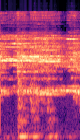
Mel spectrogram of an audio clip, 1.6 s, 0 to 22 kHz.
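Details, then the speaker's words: Homemade outdoor lechon manok rotisserie griller driven by a 12 V wiper motor through a bike gear with its lock removed and a motorcycle chain: a steady high squeak over faint motor hum is friction between the skewer and the flat bar, expected to fade with use. "Yung naririnig yung ingay, ano lang yan, friction ng skewer tsaka dun sa flat bar. Pero pag tagal niya, mawawala naman niya."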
